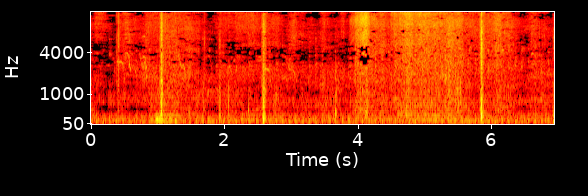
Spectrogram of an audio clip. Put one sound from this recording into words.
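A hoe thuds into dry earth again and again.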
